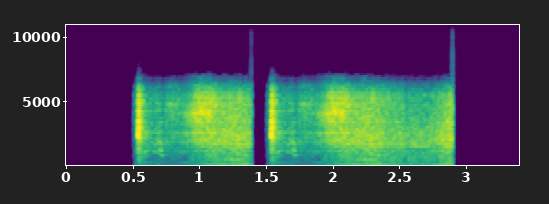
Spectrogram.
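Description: Cartoon taxi cab engine revving hard as it drives fast, two loud sustained bursts with a brief gap between them, heard alone.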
